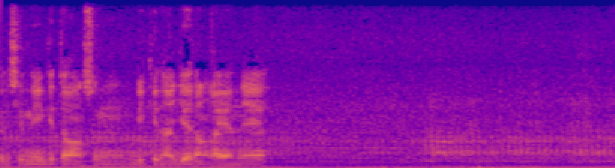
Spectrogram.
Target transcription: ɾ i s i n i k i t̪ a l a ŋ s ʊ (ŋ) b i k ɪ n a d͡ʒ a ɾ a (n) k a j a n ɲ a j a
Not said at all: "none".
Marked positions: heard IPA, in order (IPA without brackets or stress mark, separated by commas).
ŋ, ŋ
